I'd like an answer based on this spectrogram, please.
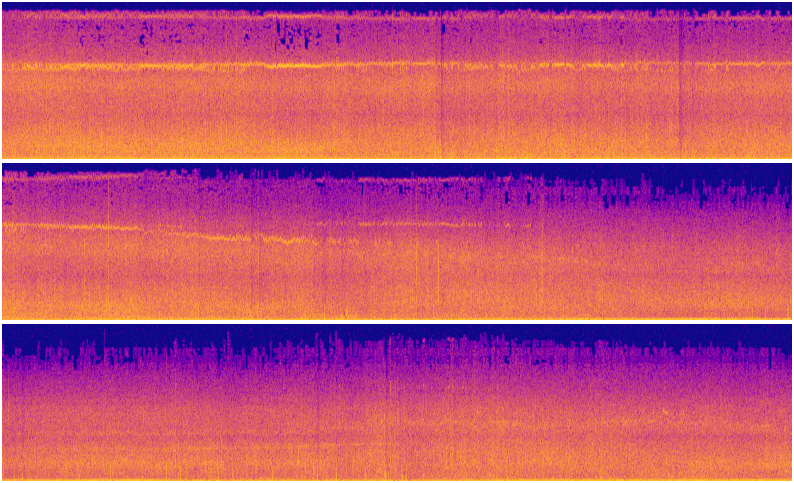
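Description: Yamaha FJR sport-tourer's inline-four engine running at road speed under heavy wind rush on the microphone. The engine's steady drone becomes clearer about halfway through.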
